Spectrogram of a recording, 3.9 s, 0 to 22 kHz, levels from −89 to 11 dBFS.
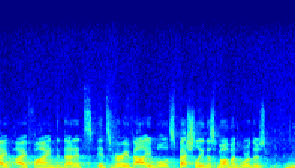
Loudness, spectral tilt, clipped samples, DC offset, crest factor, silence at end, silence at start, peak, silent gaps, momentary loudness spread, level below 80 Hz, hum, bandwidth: -25 LUFS; -6 dB/octave; under 0.1%; under 0.1%; 16 dB; 0 s; 0 s; -8 dBFS; none; 9 LU; -58 dBFS; none; 17.5 kHz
